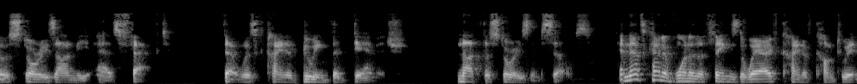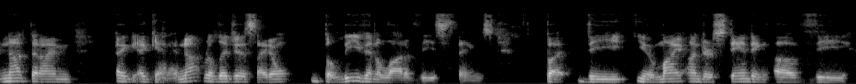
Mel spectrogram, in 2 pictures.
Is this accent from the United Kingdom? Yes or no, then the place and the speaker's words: no; United States; as an American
